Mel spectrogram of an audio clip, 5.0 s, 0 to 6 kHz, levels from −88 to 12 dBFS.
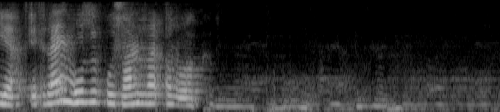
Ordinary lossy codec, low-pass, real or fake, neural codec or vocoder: MP3, 48 kbps; 5.4 kHz; fake; codec, 16 kHz in and 24 kHz out, 0.6 kbps, FireRedTTS-2 codec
